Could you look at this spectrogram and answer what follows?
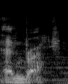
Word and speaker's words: Edinburgh: I know how to say it correctly. Glasgow and Edinburgh.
